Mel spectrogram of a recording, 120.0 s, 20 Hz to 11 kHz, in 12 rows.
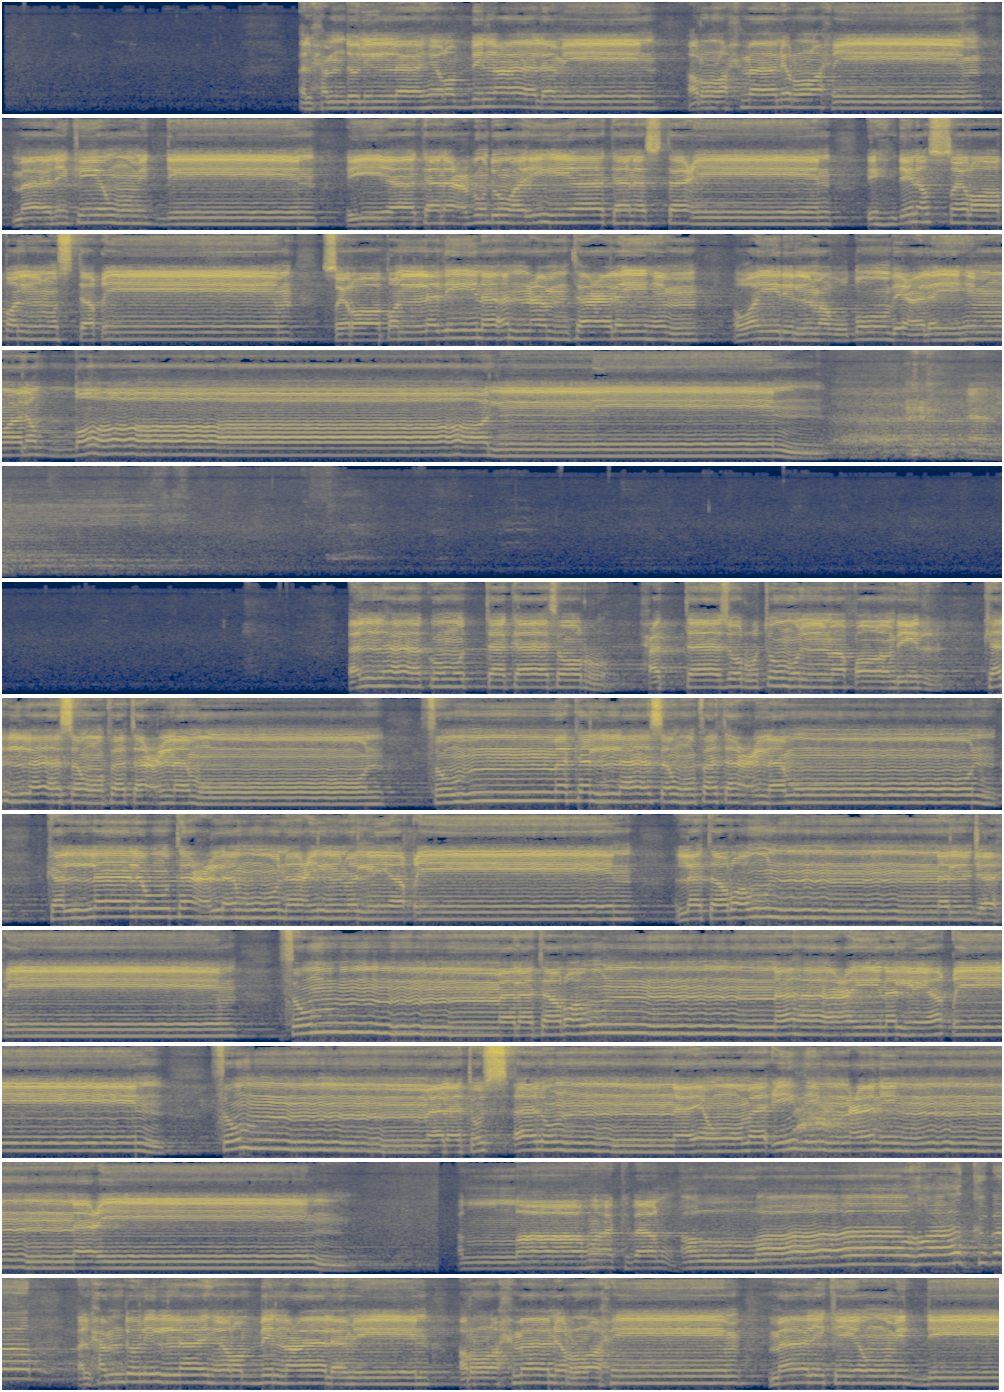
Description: صلاة المغرب للقارئ عبدالله البعيجان 18 ذو الحجة 1445 هـ
تِلَاوَات الْحَرَمَيْن .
